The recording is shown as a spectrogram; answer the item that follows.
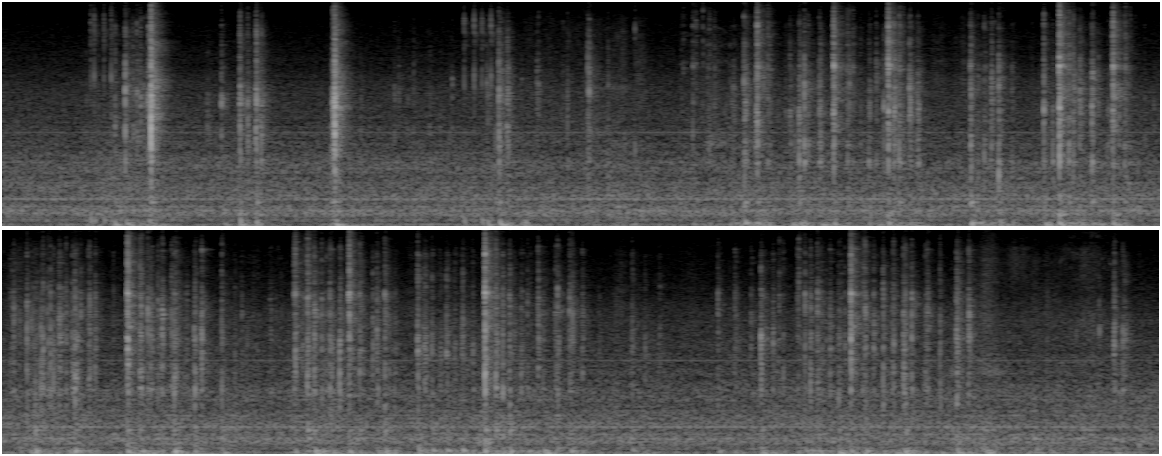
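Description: Typing on a computer keyboard: irregular runs of keystrokes, with a couple of louder clicks in the first few seconds.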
